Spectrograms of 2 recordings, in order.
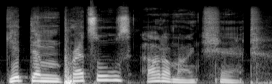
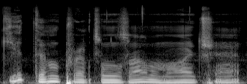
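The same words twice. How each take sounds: First: Loud mock order; louder. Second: "Get them pretzels out of my chat" said through pursed lips. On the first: Streamer loudly ordering pretzel posters out of chat. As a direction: shoo them off loudly. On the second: Acted. Streamer showing mock anger through pursed lips. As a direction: push the words out through tight lips. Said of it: "my lips are like this".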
